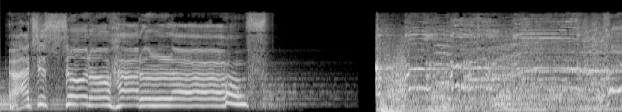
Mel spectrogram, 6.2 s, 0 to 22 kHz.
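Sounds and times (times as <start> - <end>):
speech: 0.1 - 2.6
rooster crowing as a radio station jingle: 3.8 - 6.2.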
